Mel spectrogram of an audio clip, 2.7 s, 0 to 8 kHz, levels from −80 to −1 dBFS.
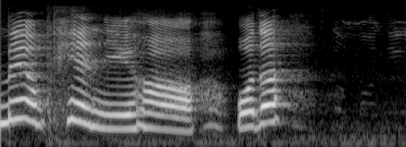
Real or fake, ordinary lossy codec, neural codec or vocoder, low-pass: real; none; none; 7.2 kHz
